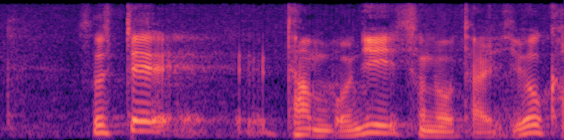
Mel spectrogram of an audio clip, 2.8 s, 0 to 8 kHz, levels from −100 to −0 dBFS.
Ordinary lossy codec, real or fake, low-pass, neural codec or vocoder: none; fake; 7.2 kHz; vocoder, 22.05 kHz, 80 mel bands, WaveNeXt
